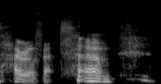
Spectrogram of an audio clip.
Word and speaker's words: Hierophant: The pronunciation is Hierophant character.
